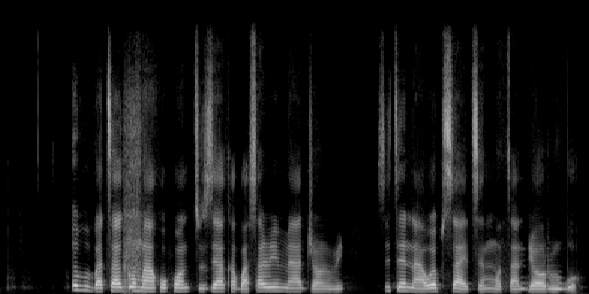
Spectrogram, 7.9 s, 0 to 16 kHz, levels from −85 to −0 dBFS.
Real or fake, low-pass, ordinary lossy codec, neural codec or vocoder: fake; 14.4 kHz; AAC, 96 kbps; autoencoder, 48 kHz, 32 numbers a frame, DAC-VAE, trained on Japanese speech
